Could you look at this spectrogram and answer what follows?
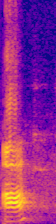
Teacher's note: आ का उच्चारण होता है हमारे गले से यानी हमारे कंठ से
